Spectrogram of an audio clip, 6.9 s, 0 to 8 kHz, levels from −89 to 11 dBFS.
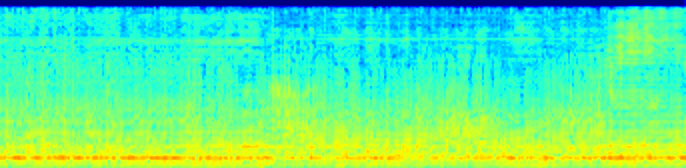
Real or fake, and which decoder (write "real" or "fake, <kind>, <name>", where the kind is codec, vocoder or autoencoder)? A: fake, vocoder, HiFi-GAN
